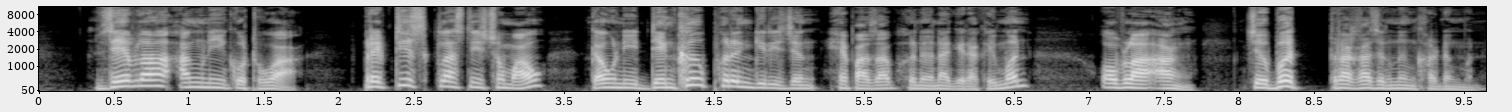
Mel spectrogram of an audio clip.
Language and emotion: Bodo, angry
